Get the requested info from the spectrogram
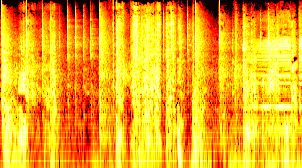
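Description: Scrap sheet metal being shoved and shifted on a loaded trailer, with a run of thunks and clanks. Music comes in about five seconds in.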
